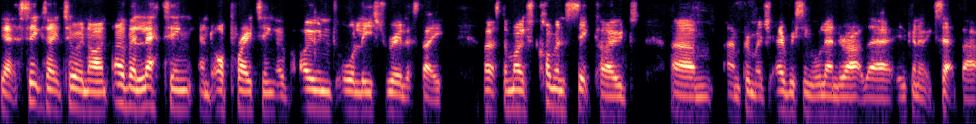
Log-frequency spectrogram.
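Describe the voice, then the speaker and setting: Here a man speaks with a British accent at medium pitch and with fairly even intonation. The sound is dry and close, with no echo. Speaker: tax advisor. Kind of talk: webinar Q&A. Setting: online webinar. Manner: fast.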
